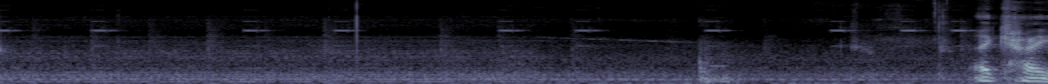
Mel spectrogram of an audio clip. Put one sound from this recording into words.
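A touch panel gives short, soft beeps with each tap.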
